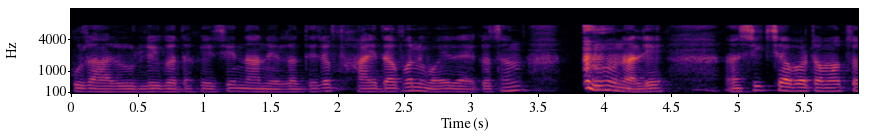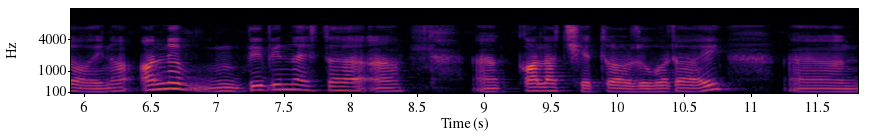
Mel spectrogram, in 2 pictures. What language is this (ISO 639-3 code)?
nep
